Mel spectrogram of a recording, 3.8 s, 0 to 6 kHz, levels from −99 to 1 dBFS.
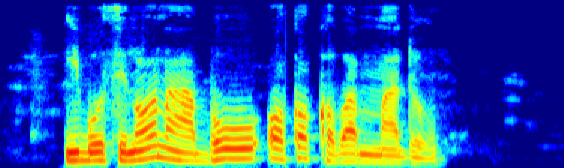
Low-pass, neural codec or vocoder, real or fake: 5.4 kHz; none; real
